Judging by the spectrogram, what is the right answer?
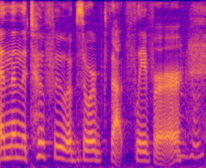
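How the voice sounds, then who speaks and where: The intonation here is lively. The pace stays moderate. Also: woman. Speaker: guest. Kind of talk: casual review chat. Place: studio.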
